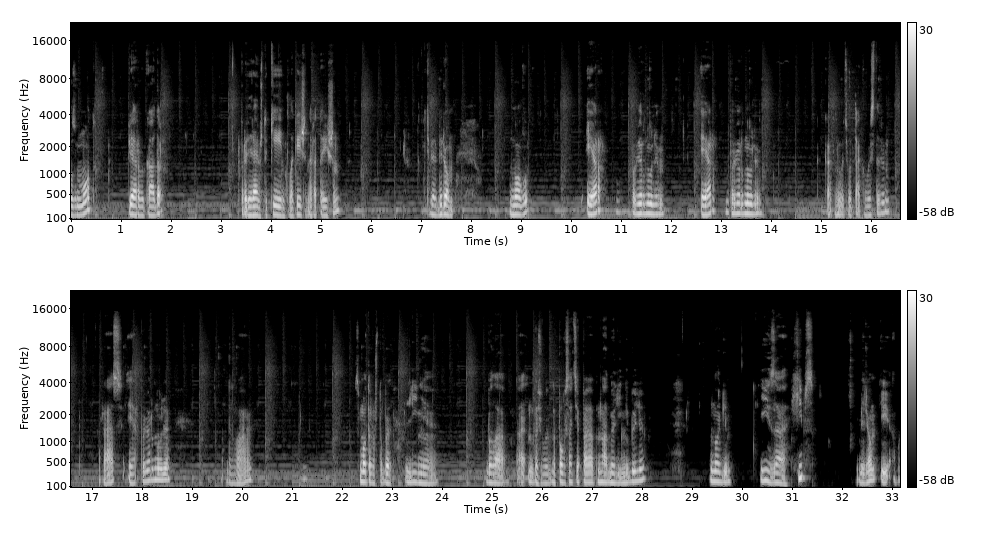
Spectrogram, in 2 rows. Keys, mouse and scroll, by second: 0.5-2.2 drag, 2.2 shift+middle drag, 2.5 scroll up 2, 5.9-7.3 shift+middle drag, 7.3-8.1 drag, 8.1 scroll up 2, 8.5 KP_3, 9.7 r, 12.1 click, 12.4 r, 13.8 click, 14.0 r, 16.1 click, 16.6 r, 18.1 drag, 18.3 r, 19.9 click, 20.2 r, 22.7 shift+middle drag, 22.9 scroll up 4, 28.4 scroll down 4, 28.9-31.1 shift+middle drag, 31.1-31.6 drag, 31.6 KP_3, 32.9 g.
